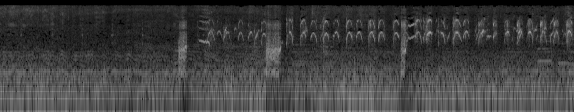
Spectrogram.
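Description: Nestling birds begging with a rapid run of high, repeated chirps, about five a second, starting about three seconds in as an adult bird brings food. A few short sweeping calls and a steady low rumble sit underneath.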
